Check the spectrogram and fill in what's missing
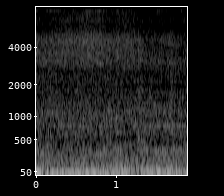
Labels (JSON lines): {"label": "anthrophony, boat engine", "recorder": "SoundTrap 300"}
